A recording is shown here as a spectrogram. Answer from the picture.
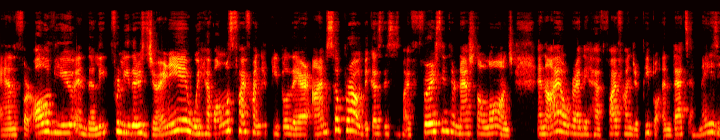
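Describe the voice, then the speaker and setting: A woman talks with a non-native accent at a moderate pace. She leaves hardly any pauses. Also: medium pitch for a woman, lively intonation. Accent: foreign, non-native English. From Europe, non-English-speaking country. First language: not English. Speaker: personal development coach. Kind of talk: live-stream talk and Q&A. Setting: Facebook live video. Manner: warm, animated.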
